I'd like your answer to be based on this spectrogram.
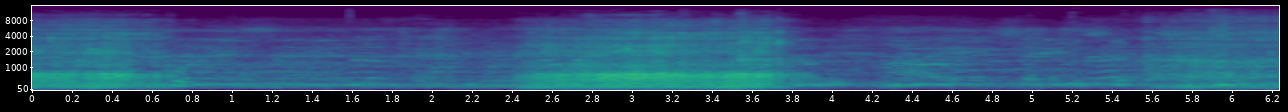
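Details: Man snoring horribly: loud, rough, drawn-out snores with music and room noise behind.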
